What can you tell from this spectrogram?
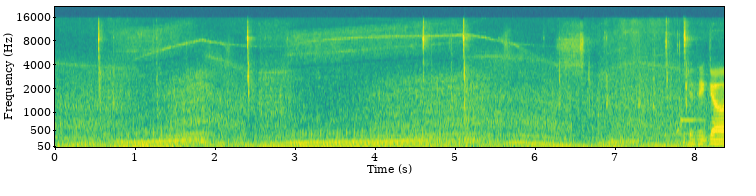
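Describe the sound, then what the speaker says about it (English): A video game truck engine drones steadily, its pitch rising and falling as it rolls along, with occasional hissing air-brake-like bursts over the continuous rumble. "I'm gonna mute the music so you guys can hear the engine rolling along."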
